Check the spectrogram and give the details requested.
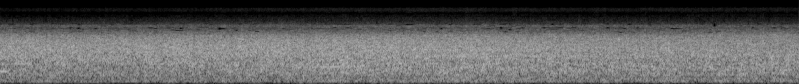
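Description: Heavy rain pouring down on a street, a dense steady hiss with no let-up.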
